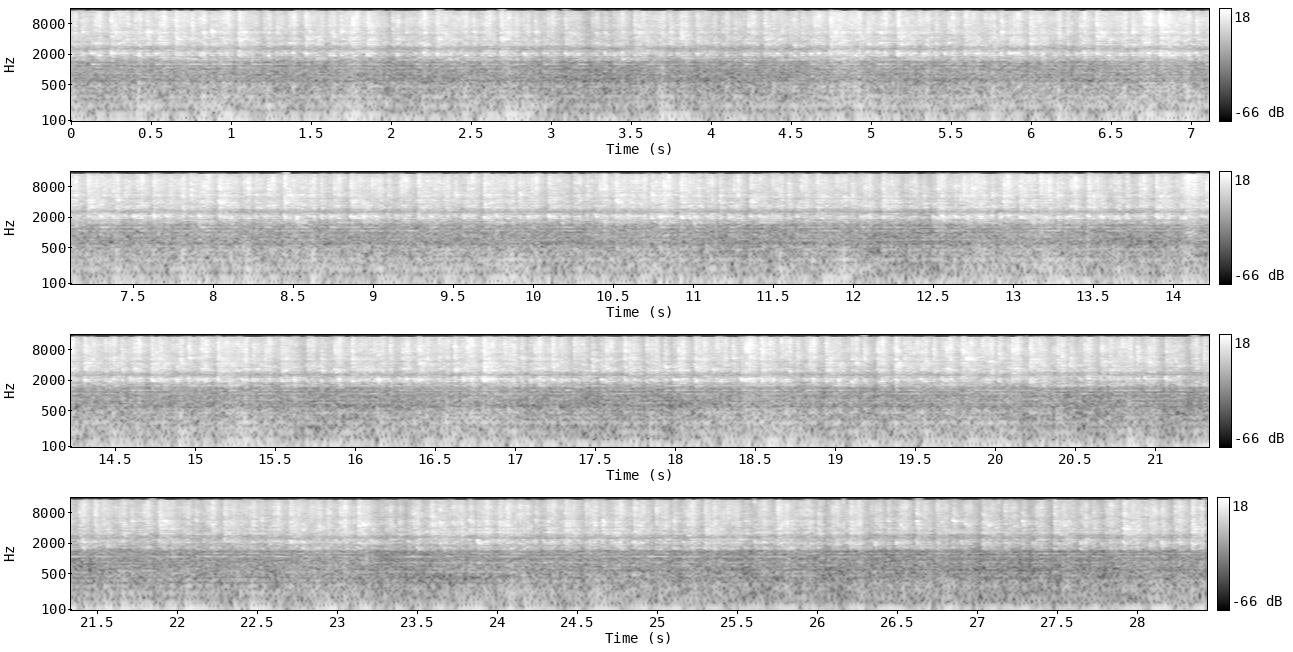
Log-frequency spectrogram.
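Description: Car engine running steadily, a deep low drone that holds the same pitch throughout with no revving.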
